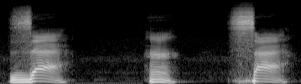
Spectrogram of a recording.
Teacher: Sin, ujung lidah sejajar dengan ujung gigi sari bawah.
